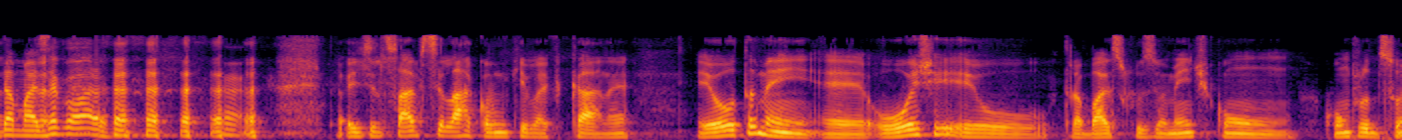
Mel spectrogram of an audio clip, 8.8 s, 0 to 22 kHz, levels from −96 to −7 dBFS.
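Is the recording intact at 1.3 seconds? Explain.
Yes, at 1.3 seconds the speech is intact, with no fault at that moment beyond the light, normal character of the mSBC Bluetooth headset codec carrying it.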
